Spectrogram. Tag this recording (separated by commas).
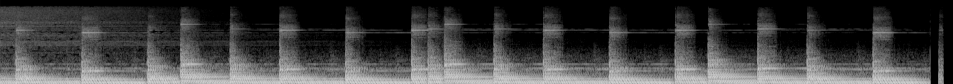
Music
